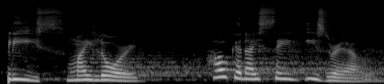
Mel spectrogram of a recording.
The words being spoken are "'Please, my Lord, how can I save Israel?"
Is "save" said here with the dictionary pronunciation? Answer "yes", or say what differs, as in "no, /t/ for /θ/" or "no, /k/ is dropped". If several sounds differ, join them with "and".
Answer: no, /v/ is dropped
